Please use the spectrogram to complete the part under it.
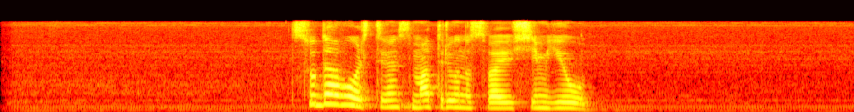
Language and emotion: Russian, positive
